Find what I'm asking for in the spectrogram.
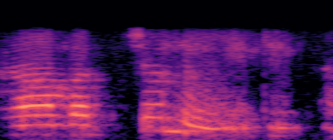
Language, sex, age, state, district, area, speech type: Hindi, female, 60+, Bihar, Madhepura, rural, conversation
